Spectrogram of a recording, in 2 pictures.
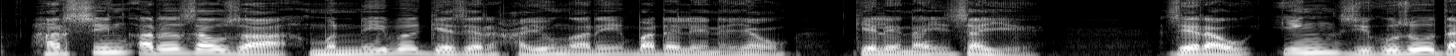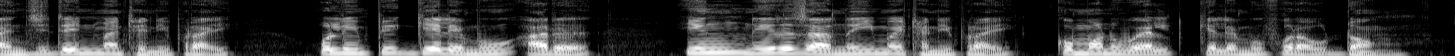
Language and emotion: Bodo, neutral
